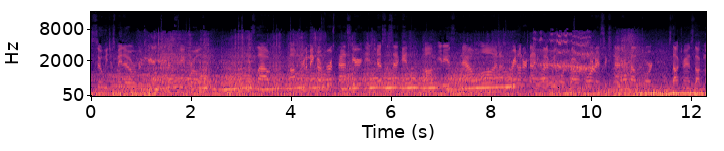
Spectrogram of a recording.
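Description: A steady low rumble of car engines at a drag strip under a man's talking, with a higher, noisier engine or tyre sound swelling briefly about nine to ten seconds in.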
